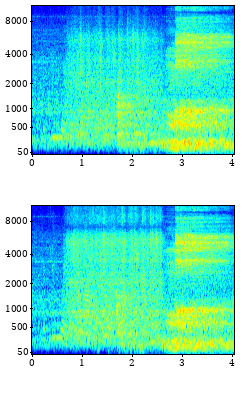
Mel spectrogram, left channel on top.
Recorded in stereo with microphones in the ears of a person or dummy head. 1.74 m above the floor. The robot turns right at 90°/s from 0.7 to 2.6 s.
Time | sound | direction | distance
0.2 | a woman speaking | 160° right | 1.7 m
1.7 | snoring | 145° right | 8.5 m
